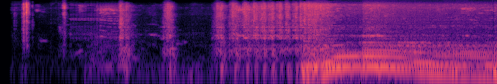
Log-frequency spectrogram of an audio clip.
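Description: A few clicks, then the engine cranks, catches at once and settles into a steady, even idle. A clean, healthy start.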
